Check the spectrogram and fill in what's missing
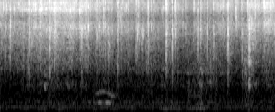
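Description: Arepas frying in a pan, giving off a steady, even sizzle that runs quietly throughout without talk.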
